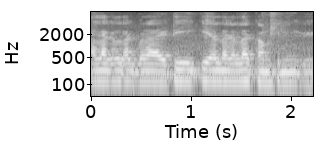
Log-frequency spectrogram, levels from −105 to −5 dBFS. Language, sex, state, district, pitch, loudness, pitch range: Hindi, male, Uttar Pradesh, Jalaun, 120 Hz, -17 LUFS, 115-120 Hz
